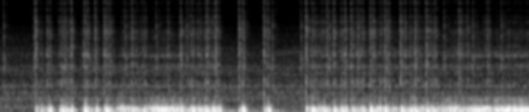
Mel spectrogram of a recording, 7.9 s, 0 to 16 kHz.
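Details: Brand-new Vevor XMZ D2 2 kW Bluetooth diesel heater backfiring on startup in manual mode: rough stuttering rumble, sudden cut-outs, irregular pops, heavy smoke (unburned fuel); cause unknown, owner suspects it needs a full-heat first run.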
